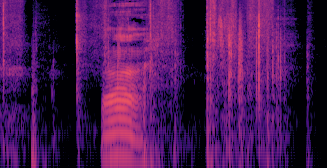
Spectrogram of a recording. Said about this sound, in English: I'm going to open it here. Ooh. On mic so you can hear it. That's me tearing like the envelope.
